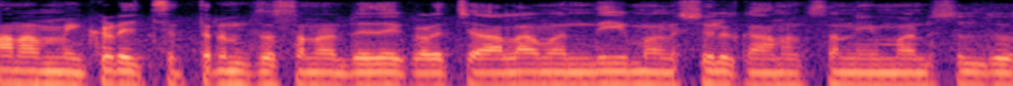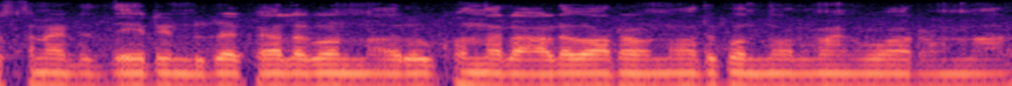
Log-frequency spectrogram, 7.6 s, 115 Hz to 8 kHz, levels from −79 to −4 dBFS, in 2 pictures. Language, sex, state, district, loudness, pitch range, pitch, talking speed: Telugu, male, Andhra Pradesh, Krishna, -21 LUFS, 110-115 Hz, 110 Hz, 175 wpm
